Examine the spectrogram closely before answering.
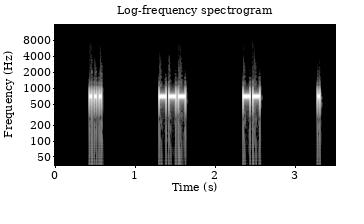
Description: Morse code, heard as a keyed tone, about 40 wpm, spaced as for 11 wpm, 700 Hz. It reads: SOME
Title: 8x Character Spacing - Top 100 Words - 40wpm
